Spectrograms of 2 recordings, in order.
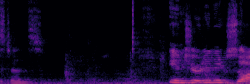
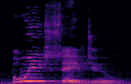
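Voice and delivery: loud, hefty warthog voice; 9 dB louder, slower than usual. A narrator's reading. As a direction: speak up as the warthog. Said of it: "said the warthog".

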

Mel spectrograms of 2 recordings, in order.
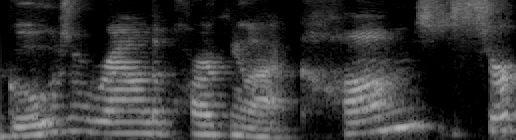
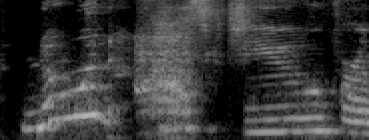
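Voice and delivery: much higher, slow, pointed retort; indignant retort; 8 semitones higher, slower than usual. Retold or imitated. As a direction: spell it out slowly, offended. Retold angry retort.

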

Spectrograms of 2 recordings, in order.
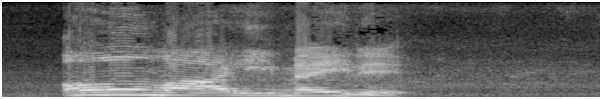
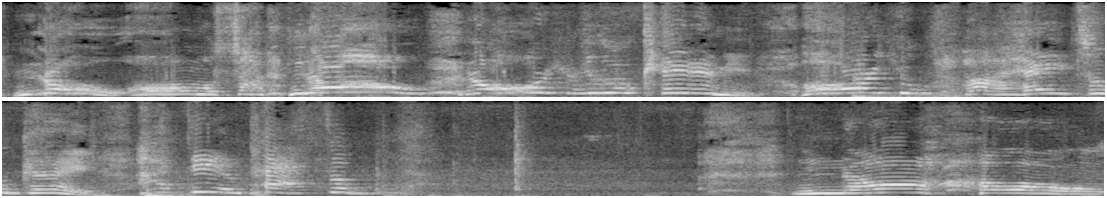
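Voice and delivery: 3 yell at the screen in outrage; 4 gamer's furious rant; 1 real raging yell. Real, not acted. Raging at missed shot.

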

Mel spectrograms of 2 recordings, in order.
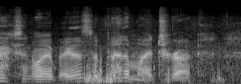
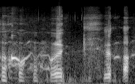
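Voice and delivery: laughing; 4 dB louder than usual. Real, not acted. Laughing in disbelief.

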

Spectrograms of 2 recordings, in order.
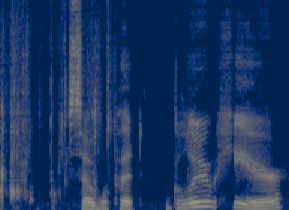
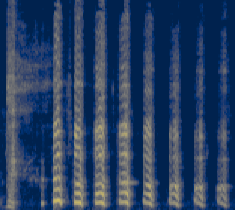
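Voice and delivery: loud, high burst of laughter; laughing; 15 dB louder than usual. Real, not acted. Crafter amused by own terrible accent, laughing hard. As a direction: crack up at yourself.

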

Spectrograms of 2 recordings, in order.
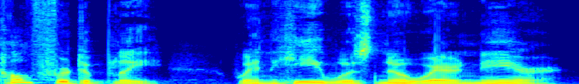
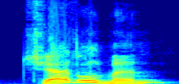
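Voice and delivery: raised, high public call; oratorical address; 8 semitones higher, 4 dB louder than usual. A narrator's reading. Tell resuming his speech, oratorical. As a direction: reclaim the crowd's attention.

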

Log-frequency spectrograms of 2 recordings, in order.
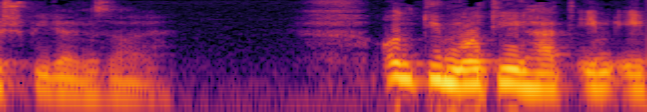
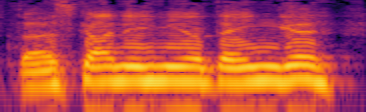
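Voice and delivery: laughing; 5 semitones higher, 5 dB louder than usual. Acted. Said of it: "lachte Polizeihauptwachtmeister Prellbock".

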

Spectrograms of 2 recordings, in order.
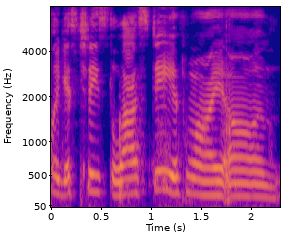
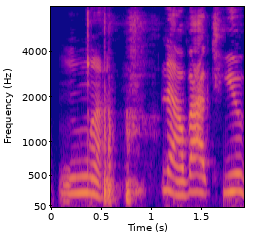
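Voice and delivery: ordinary delivery

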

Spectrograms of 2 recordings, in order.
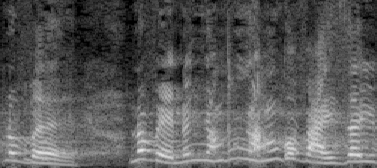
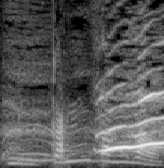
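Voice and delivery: sudden pained shout; 11 dB louder than usual. Acted. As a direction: voice jumps much higher and louder in a yelp of pain. Bitten by fire ant mid-lecture.

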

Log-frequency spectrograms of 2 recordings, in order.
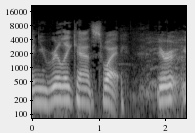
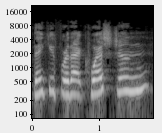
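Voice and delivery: polite firm redirect; 2 semitones higher, 7 dB louder, faster than usual. Shown as a demonstration. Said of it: "And you say".

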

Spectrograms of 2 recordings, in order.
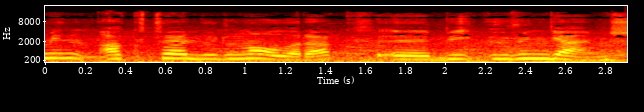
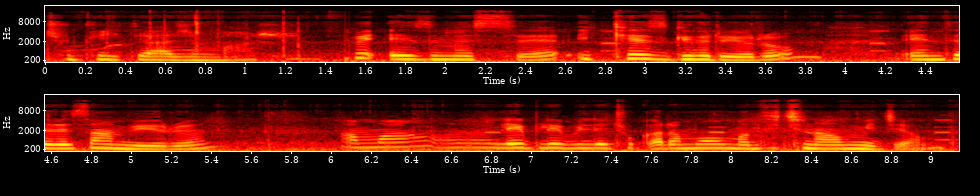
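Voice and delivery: quiet at night; 9 dB quieter than usual. Real, not acted. Talking softly inside the shop.

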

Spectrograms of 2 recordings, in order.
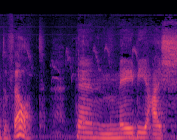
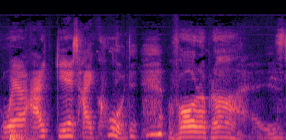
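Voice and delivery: very slow, stretched villain voice; oily, drawn-out put-on clerk voice; Space Voldemort; much slower than usual. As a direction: draw out each word like a scheming cartoon villain. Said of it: "Space Voldemort's like".

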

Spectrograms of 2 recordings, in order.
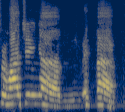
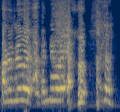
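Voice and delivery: strained self-encouragement; 8 semitones higher, 4 dB louder than usual. Real, not acted. Pushing through the challenge.

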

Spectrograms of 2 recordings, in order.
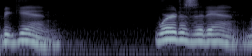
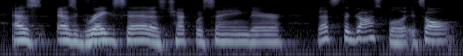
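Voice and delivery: usual speaking voice

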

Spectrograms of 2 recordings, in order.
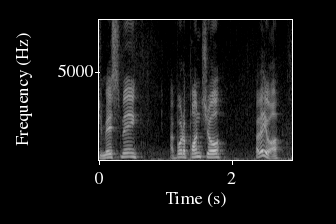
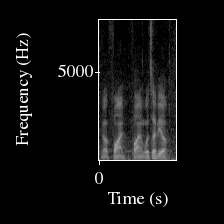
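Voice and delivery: ordinary delivery

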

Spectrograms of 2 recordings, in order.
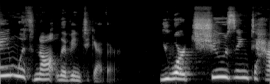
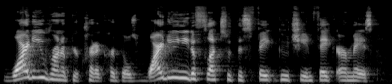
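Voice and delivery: ordinary delivery

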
